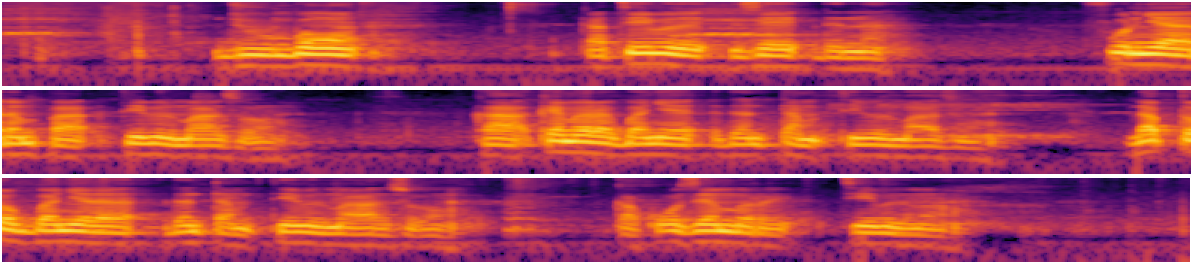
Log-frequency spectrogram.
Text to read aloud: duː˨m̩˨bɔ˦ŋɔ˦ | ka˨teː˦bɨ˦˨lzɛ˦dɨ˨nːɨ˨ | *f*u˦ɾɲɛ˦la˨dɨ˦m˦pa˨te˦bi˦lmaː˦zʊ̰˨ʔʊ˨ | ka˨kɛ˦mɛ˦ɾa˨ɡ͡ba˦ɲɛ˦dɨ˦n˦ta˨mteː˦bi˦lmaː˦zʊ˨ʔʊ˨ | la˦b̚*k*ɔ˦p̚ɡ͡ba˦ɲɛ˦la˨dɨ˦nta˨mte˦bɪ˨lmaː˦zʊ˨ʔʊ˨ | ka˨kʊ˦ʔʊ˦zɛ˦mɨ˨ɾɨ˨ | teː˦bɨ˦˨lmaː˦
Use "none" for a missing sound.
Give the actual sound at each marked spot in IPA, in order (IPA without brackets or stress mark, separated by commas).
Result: f, t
